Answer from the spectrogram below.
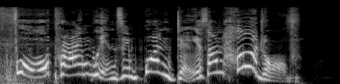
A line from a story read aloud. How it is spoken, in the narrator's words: the woman exclaimed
